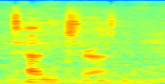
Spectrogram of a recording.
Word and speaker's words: tantra: tantrum black heart yeah tantra tantrum it's a short a ah when i first read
